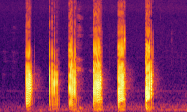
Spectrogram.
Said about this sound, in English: It's weird, isn't it, dude? It's I like, mean, it's like one of those farts you could spell.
